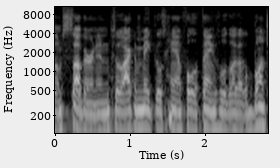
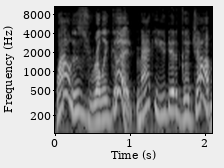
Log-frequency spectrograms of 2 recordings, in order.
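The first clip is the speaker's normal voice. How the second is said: high, impressed family reaction; imitated praise; 9 semitones higher than usual. Family compliments the young cook, imitated enthusiasm. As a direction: gush with praise, much higher.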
